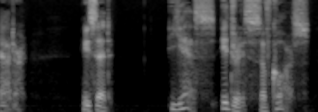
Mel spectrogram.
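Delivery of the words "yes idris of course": put-on light African accent, softly spoken; a gentle hint of an African accent. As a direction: Somali pirate answering politely in a light African accent. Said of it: "with an African accent".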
